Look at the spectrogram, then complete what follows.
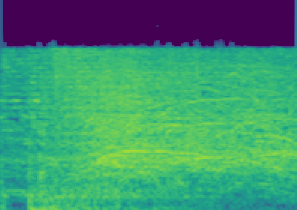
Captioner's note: crowd cheering loudly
